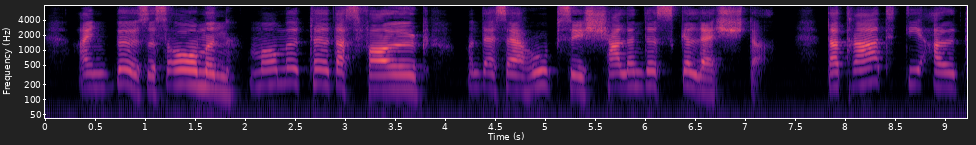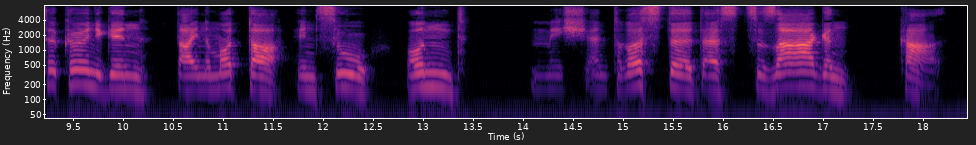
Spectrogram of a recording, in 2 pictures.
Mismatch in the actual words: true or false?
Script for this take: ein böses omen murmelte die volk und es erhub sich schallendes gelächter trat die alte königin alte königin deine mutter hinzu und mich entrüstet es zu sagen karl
true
